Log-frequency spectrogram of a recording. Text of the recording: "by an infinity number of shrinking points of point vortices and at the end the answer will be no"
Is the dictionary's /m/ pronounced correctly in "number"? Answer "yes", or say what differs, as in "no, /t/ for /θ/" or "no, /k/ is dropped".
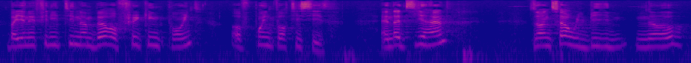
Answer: yes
